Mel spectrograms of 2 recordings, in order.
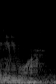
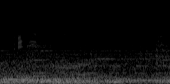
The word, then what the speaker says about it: anymore: I don't know what to expect anymore. He says anymore. That's American English. British English, you might have anymore without pronouncing the final R.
